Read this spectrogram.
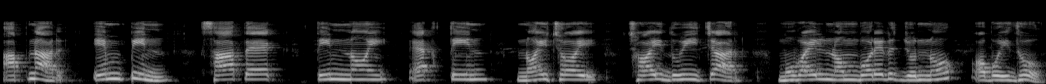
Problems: none marked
